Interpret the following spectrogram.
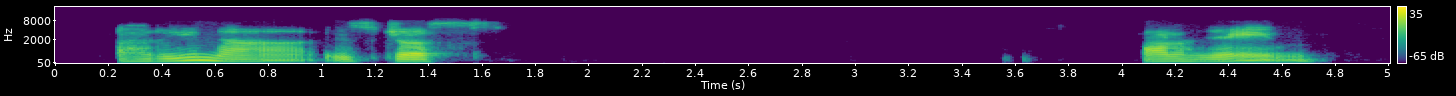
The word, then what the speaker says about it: Aryna: Now I know how to pronounce her name, right? I'm just gonna say Aryna, Aryna.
